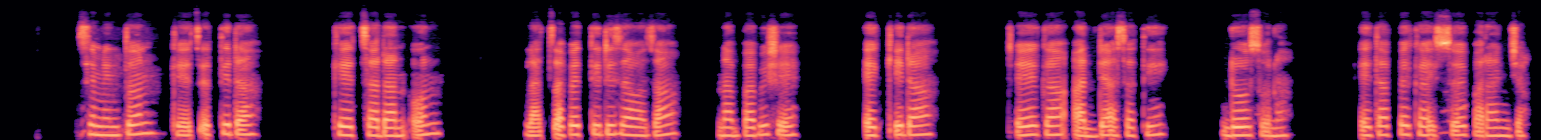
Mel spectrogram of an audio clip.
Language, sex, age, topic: Gamo, female, 25-35, government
